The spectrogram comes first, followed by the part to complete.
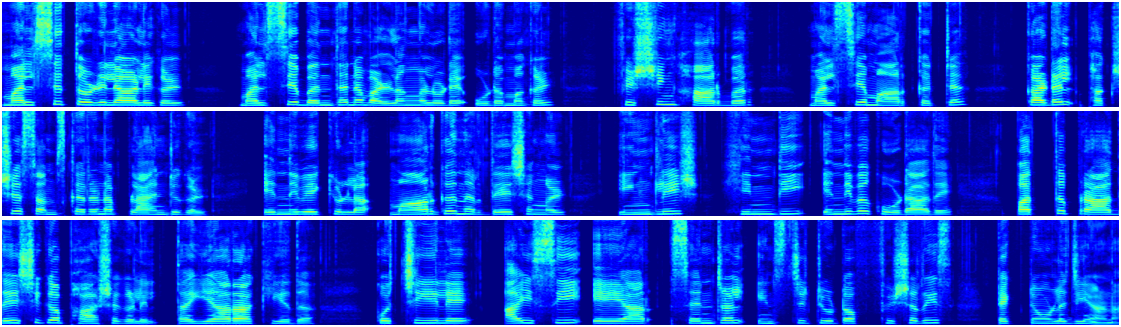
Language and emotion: Malayalam, neutral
